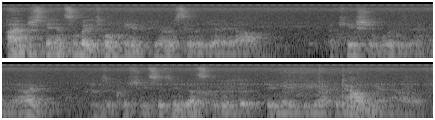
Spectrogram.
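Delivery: ordinary delivery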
